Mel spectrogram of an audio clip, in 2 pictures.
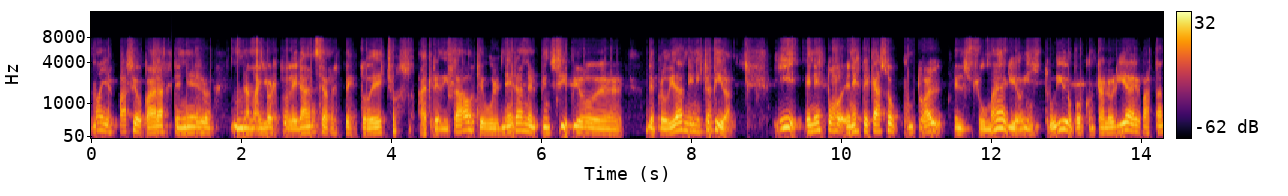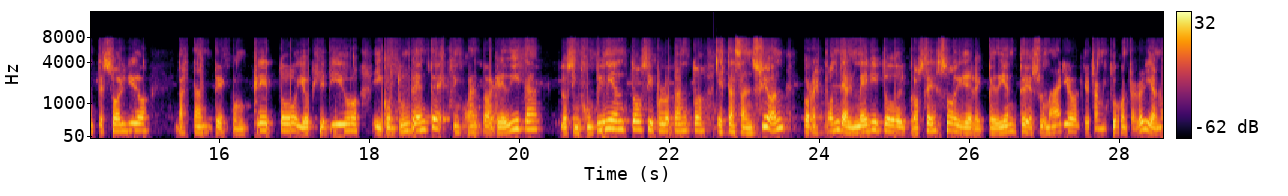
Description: En conversación con La Radio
